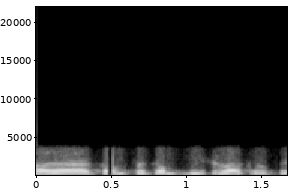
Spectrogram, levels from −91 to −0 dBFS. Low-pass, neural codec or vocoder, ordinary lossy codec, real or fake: 3.6 kHz; none; Opus, 16 kbps; real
